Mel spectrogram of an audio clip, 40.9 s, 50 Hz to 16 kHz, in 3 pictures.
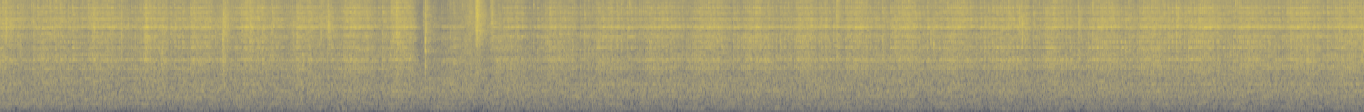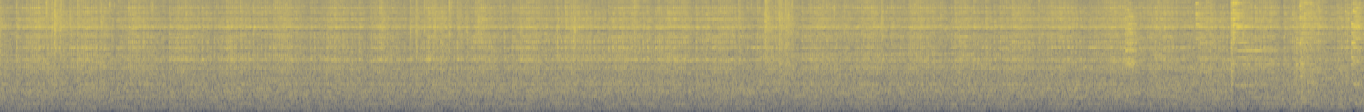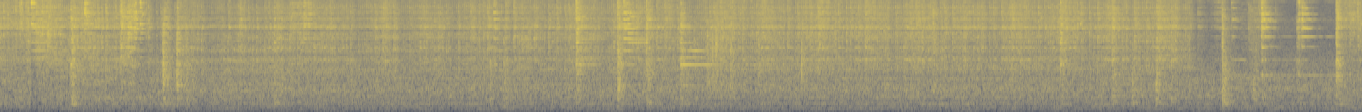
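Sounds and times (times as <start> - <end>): metal spatulas scraping steel plate: 24.8 - 29.3, 33.0 - 34.7, 37.9 - 40.9
blades clicking on metal plate: 24.8 - 30.5, 32.2 - 34.9.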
